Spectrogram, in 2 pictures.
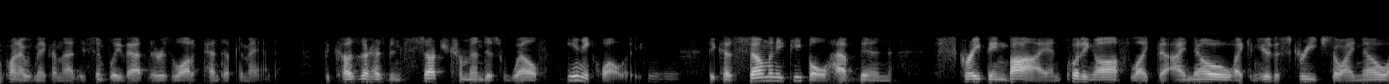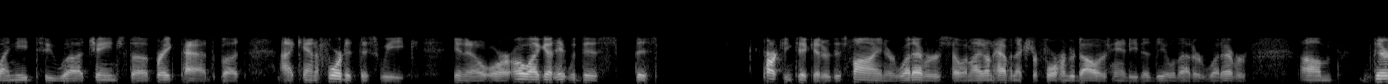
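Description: AMR narrowband mobile codec throughout: speech is confined to a 300 Hz–3.4 kHz phone band with nothing above 3.5 kHz, buzzy and synthetic, fitting a low mode near 8 kbps.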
